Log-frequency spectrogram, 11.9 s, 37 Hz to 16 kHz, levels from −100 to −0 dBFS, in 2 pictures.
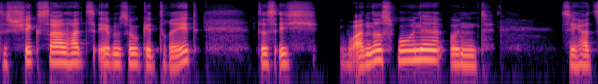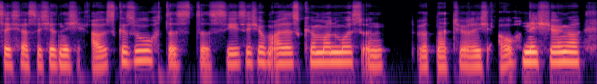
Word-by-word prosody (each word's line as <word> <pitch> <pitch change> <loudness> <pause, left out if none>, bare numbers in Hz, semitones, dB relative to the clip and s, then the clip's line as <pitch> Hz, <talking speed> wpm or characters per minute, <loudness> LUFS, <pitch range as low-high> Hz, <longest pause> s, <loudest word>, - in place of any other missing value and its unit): das 165 - -8
Schicksal 185 -2 +2
hat's 175 0 0
eben 165 0 -1
so 165 +1 -1
gedreht, 155 - -1 0.6
dass 165 0 0
ich 160 0 -4 0.2
woanders 190 +9 +2
wohne. 215 +1 +5
Und 150 -2 -3 0.7
sie 150 - -3
hat 145 0 -2
sich 155 -1 -1
ja - - 0
sicher 150 +1 -1
nicht 145 -1 -1
ausgesucht, 190 +8 -1
dass 80 - -4
dass 80 - -5
sie 160 0 -2
sich 180 +1 -4
um 180 -1 -1
alles 170 +1 0
kümmern 180 0 +2
muss 185 0 +1
und 140 0 -3 0.3
wird 135 0 -6
natürlich 135 +1 -3
auch - - -4
nicht 185 0 +6
jünger. 185 0 +4
165 Hz, 160 wpm, -27 LUFS, 150-185 Hz, 0.7 s, nicht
